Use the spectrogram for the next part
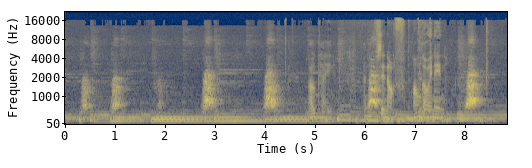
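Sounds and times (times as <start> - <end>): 
speech: 0.3 - 1.9, 4.9 - 8.5
dog barking: 0.3 - 2.1, 2.7 - 3.1, 3.9 - 4.4, 6.0 - 6.4, 8.0 - 8.4.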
